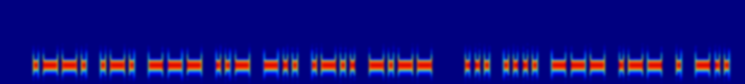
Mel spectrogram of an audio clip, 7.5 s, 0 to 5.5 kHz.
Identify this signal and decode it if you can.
Morse code, heard as a keyed tone, about 25 wpm, 600 Hz. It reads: PROUDLY SHOWED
